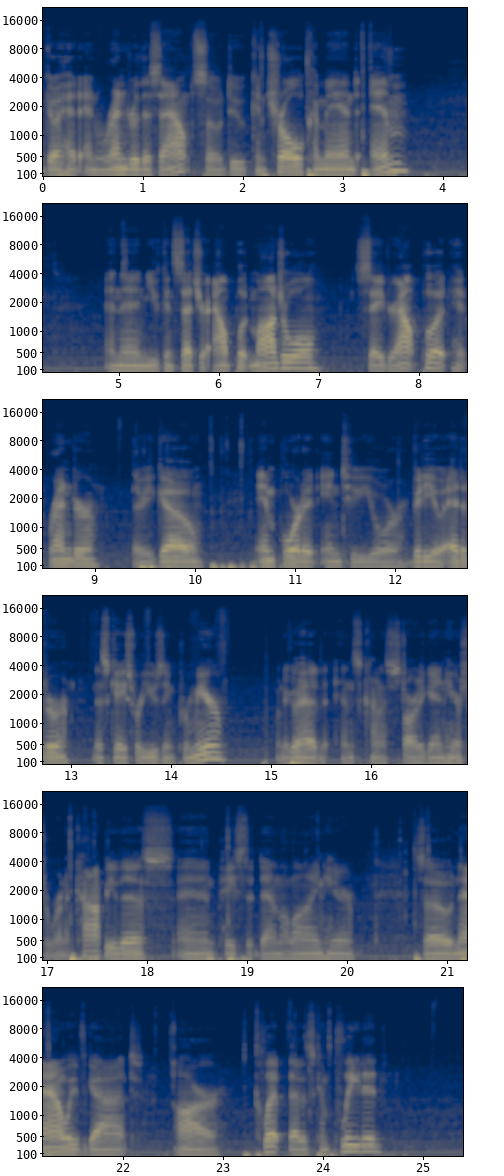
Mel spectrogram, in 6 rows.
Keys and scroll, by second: 3.3 ctrl+super+m, 9.6 super+Tab, 17.3 super+c, 18.8 super+v.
